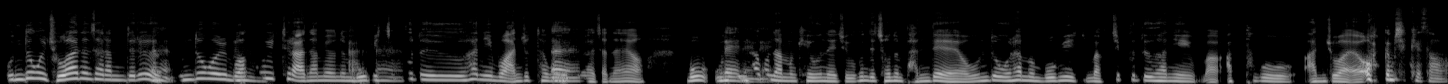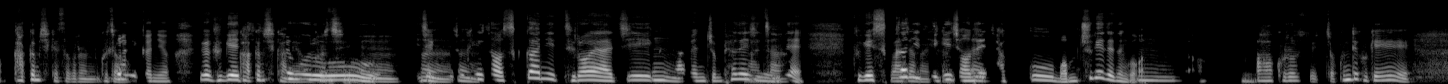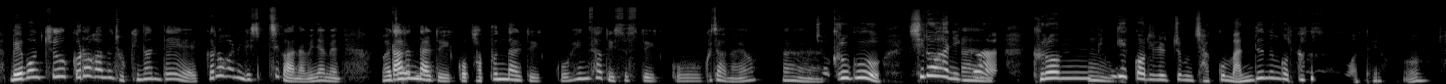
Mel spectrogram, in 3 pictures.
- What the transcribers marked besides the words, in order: distorted speech; tapping; other background noise; laugh; laugh; unintelligible speech
- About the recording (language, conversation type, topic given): Korean, unstructured, 운동 친구가 있으면 어떤 점이 가장 좋나요?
